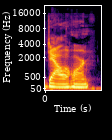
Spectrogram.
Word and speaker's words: Gjallarhorn: and as a reminder the correct pronunciation of Gjallarhorn is dalla horn and i'm so hype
